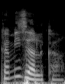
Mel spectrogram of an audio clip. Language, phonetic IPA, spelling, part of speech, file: Polish, [ˌkãmʲiˈzɛlka], kamizelka, noun, Pl-kamizelka.ogg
